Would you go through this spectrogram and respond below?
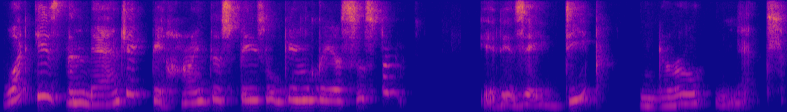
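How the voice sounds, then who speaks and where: A woman's voice: a little high, vocal fry, dark tone, poor audio. An older woman giving a conversational university lecture with slides, sometimes restarting and drawing out key words for emphasis. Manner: conversational, self-correcting, slows down to stress key terms. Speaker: professor giving a talk.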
